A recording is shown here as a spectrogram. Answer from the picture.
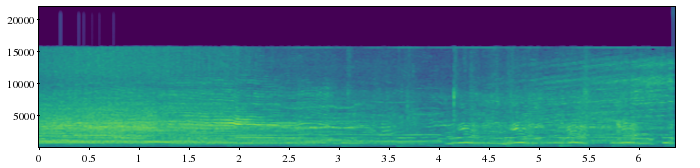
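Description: Nightclub crowd cheering and whooping. About halfway through, a dance track's steady kick-drum beat and repeating synth line come back in under the cheers.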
